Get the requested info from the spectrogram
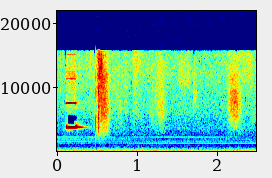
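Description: A single short, high beep from the ProtoTRAK RMX CNC control as a key is pressed, then a faint steady electronic whine.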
